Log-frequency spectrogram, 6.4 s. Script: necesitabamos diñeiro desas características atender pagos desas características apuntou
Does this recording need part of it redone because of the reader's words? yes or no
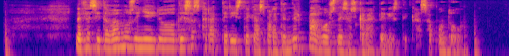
yes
